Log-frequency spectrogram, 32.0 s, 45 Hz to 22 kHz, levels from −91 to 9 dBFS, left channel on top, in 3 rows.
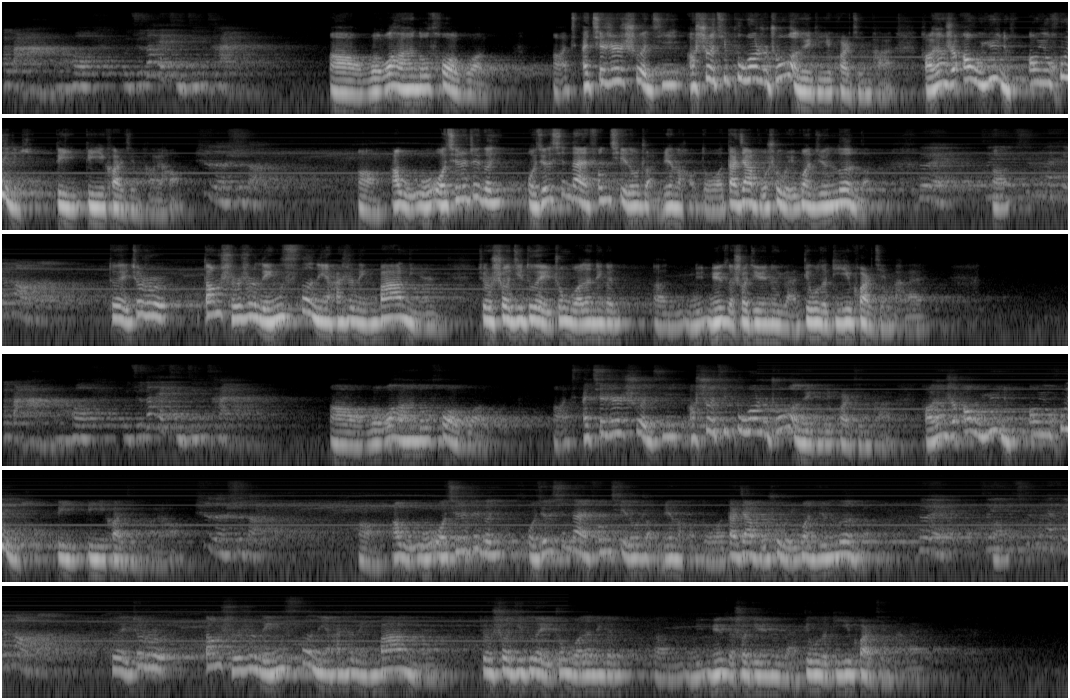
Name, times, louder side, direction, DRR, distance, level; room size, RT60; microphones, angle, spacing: voice 1, 0.0-2.5 10.6-10.8 12.6-13.4 19.8-20.2 20.4-21.9, left 1 dB, 10° right, -3 dB, 1.2 m, -44 dB
voice 2, 3.3-4.9 5.5-10.9 11.2-12.5 14.2-19.3 20.6-20.7 22.4-23.0 23.3-25.7 26.1-27.5 27.8-30.5, left 6 dB, 70° left, 12 dB, 0.3 m, -30 dB
sound 1, 7.5-27.0, right 1 dB, 25° right, 0.7 m, -56 dB
sound 2, 13.2-29.7, right 1 dB, 90° right, 1.7 m, -56 dB
19.0 x 8.3 x 3.8 m, 2.5 s
head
